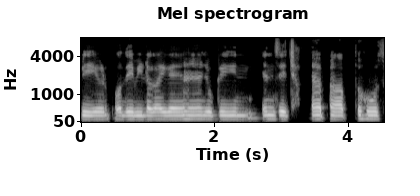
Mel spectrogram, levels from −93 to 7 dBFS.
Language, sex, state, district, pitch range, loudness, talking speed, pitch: Hindi, male, Uttar Pradesh, Etah, 125-130 Hz, -18 LUFS, 185 wpm, 125 Hz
